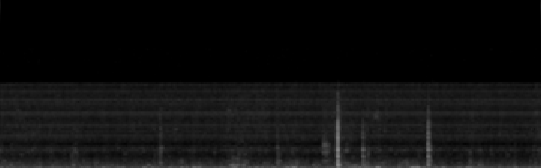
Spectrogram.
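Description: Regional train running along the line, heard from inside the carriage as a steady low rumble, with two sharp clicks a little over halfway through.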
